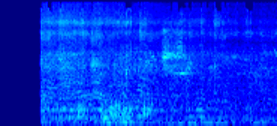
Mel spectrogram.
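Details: Many western honey bees (Apis mellifera) buzz together in a steady, low, droning hum in the morning.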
